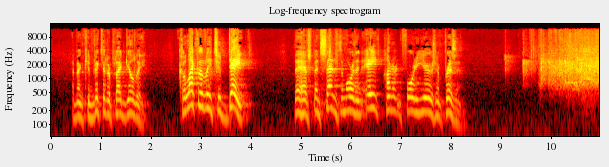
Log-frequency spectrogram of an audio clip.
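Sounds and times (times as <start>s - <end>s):
speech: 0.4s - 2.0s, 2.6s - 4.0s, 4.8s - 8.3s
audience applauding: 9.4s - 10.9s.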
